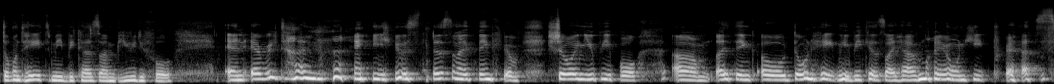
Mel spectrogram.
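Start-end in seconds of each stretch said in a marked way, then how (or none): 0.0-1.8 put-on fancy, posh French accent. Quoting a model's line from an old perfume commercial, fancy French accent. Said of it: "said in her fancy French accent".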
